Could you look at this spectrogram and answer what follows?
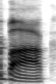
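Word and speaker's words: Bajc: Sarah Bach, B-A-J-C. I'm going to pronounce it Bach until I hear a better pronunciation.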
